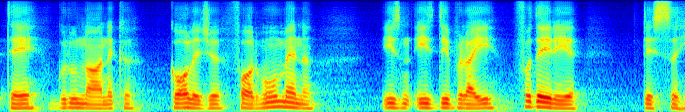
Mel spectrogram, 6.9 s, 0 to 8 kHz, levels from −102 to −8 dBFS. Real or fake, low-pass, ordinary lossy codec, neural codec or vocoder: fake; none; none; codec, 16 kHz, 0.2 kbps, FocalCodec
